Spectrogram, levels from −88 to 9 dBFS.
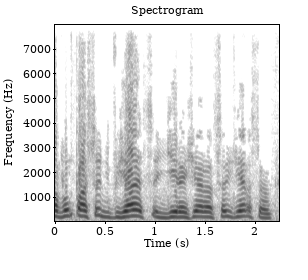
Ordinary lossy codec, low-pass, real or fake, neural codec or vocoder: none; none; real; none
